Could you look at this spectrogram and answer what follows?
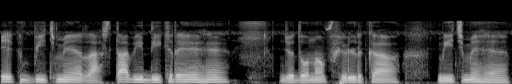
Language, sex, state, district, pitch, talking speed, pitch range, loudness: Hindi, male, Jharkhand, Deoghar, 105 Hz, 175 wpm, 105-110 Hz, -18 LUFS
